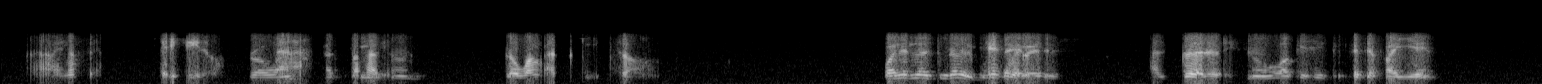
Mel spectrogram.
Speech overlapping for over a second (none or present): none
